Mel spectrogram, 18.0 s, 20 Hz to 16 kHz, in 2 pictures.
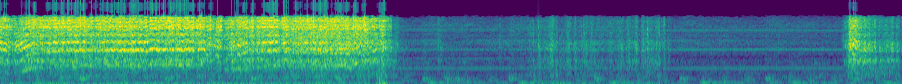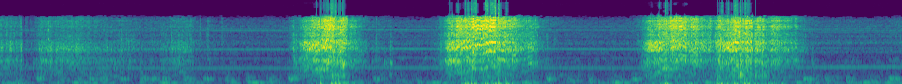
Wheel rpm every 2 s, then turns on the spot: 190, 200, 10, 0, 20, 20, 30, 60, 40.
4-6 8-12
